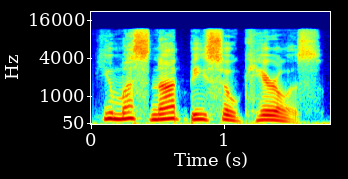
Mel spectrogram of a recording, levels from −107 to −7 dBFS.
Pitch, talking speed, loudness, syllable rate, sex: 170 Hz, 200 wpm, -17 LUFS, 4.8 syllables/s, male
